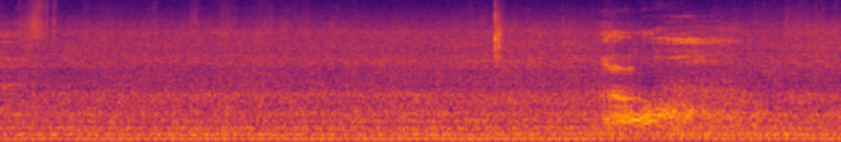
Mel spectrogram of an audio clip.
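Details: Reefer (fridge) unit on a truck's trailer just picked up in the morning: steady low diesel drone with an even hum underneath, no knocks or rattles; running normally.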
